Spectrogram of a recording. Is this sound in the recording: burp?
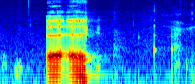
yes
